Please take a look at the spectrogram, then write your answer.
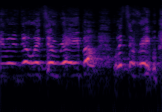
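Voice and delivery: put-on very high, loud toddler wail; hammed-up sobbing child; mock sobbing. Three-year-old who cannot find it, high hammed-up sobbing. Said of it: "now she's sobbing".

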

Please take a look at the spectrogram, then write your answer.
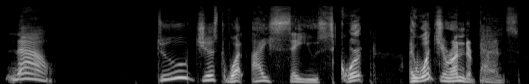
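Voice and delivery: high-pitched pirate demand; high voice, turning to business; bossy big sister. A narrator's reading. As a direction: order little brother about. Annie orders her brother.

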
